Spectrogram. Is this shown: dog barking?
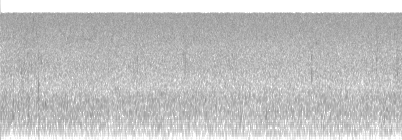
no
